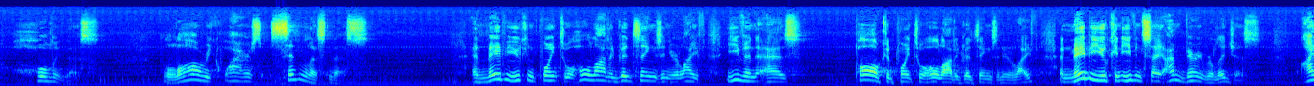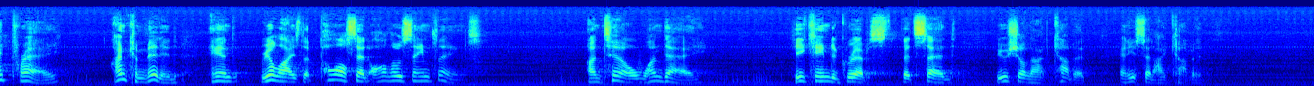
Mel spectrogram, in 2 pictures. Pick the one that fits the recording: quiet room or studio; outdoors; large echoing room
large echoing room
